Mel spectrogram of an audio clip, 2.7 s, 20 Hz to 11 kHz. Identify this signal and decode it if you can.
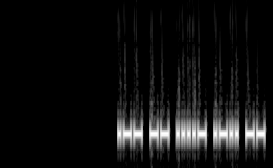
Morse code, heard as a keyed tone, about 46 wpm, 700 Hz. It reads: WM4LM
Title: USA Callsign DE Callsign - 5 Characters - 45wpm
